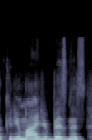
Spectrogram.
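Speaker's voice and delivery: politely. Retold or imitated. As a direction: sweeten the request, no edge. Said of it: "I should have politely said".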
